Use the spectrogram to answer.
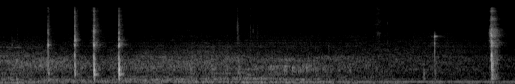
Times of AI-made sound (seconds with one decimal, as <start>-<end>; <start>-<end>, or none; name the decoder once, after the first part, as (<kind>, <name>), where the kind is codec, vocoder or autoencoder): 0.8-3.6 (autoencoder, DAC-VAE); 4.1-5.2

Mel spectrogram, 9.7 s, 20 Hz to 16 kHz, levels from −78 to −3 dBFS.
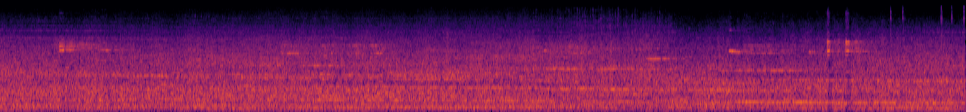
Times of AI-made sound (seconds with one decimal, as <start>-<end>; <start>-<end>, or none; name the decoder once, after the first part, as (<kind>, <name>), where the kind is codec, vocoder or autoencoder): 1.2-1.7 (autoencoder, DAC-VAE); 2.3-5.3

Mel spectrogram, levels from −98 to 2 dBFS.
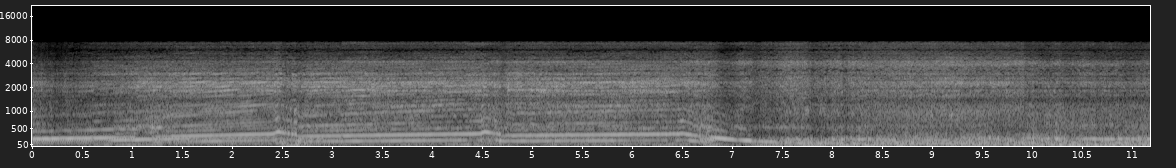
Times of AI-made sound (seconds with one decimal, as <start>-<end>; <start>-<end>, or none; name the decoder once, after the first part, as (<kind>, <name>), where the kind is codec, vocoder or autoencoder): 0.6-1.4 (autoencoder, DAC-VAE); 3.1-7.2; 8.3-11.2

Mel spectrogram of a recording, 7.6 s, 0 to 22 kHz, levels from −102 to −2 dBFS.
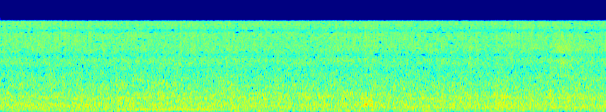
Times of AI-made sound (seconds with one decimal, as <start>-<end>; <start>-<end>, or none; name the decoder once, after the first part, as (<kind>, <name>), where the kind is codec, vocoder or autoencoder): none

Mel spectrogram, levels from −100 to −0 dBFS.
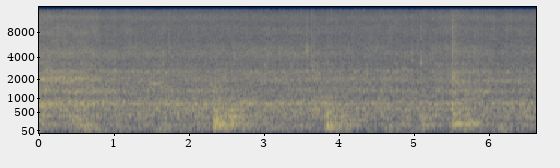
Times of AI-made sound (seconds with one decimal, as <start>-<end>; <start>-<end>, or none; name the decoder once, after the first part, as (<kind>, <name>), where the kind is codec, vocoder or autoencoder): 0.0-6.6 (autoencoder, DAC-VAE)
